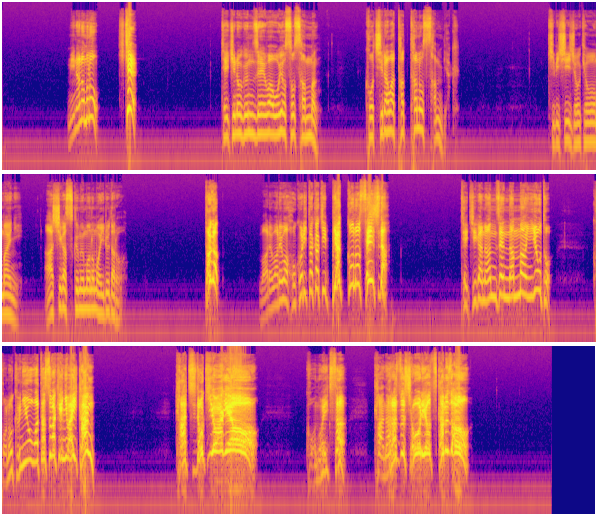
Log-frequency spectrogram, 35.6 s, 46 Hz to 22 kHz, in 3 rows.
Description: ボイスサンプル
男性４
